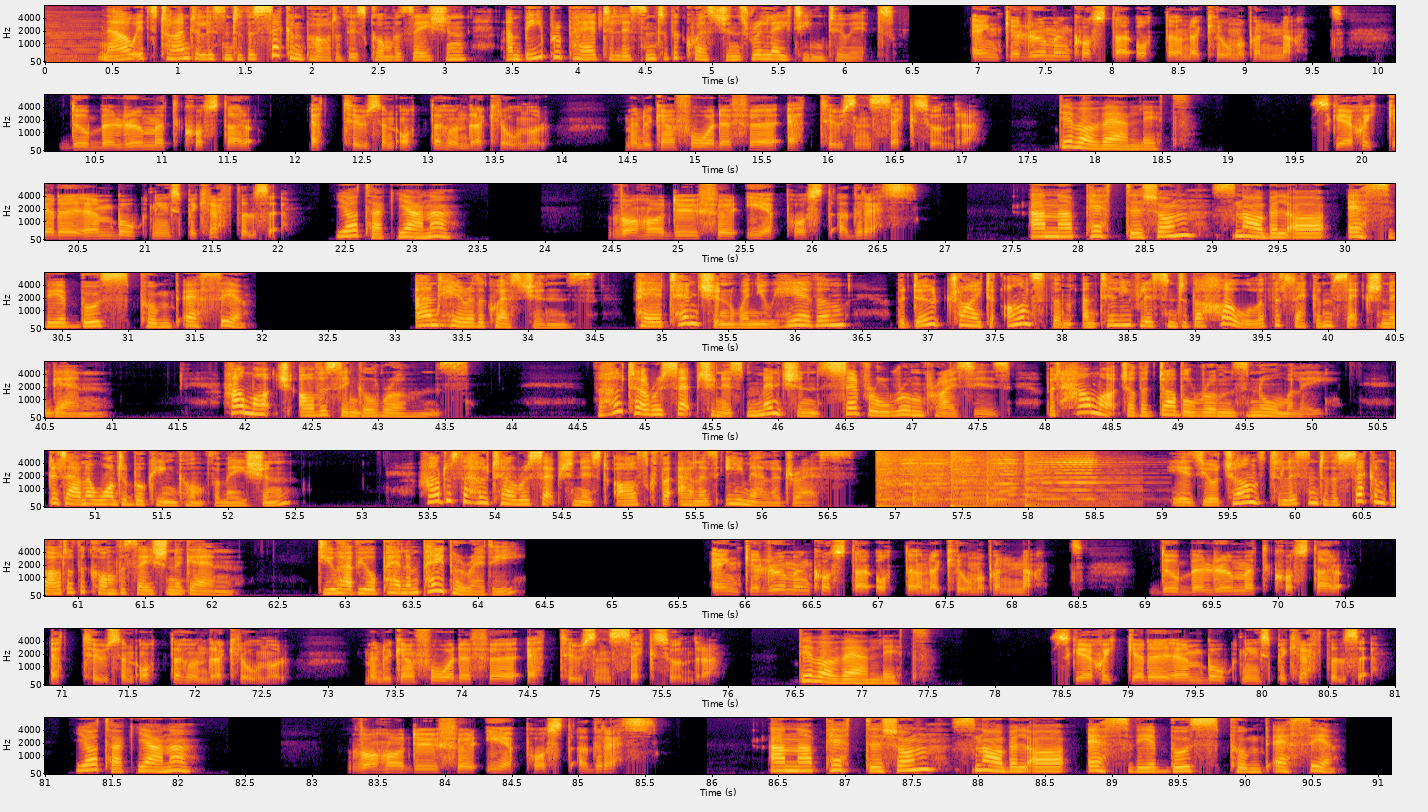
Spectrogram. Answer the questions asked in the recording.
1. The single rooms are 800 kronor.
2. The cost of a double room is normally 1800 kronor.
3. Anna says that she'd be very pleased to receive a booking confirmation.
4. Vad har du för e-postadress?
